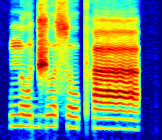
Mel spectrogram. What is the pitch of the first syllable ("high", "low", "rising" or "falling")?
low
